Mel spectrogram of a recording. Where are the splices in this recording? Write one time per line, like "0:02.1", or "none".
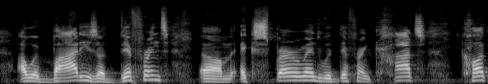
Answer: none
